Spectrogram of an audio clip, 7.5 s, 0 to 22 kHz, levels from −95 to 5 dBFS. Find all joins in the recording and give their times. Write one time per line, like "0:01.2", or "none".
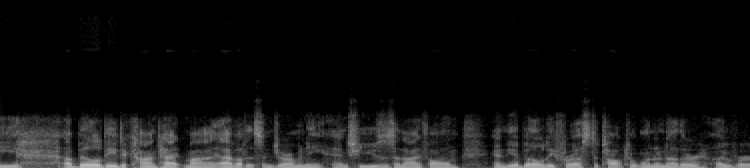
0:02.5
